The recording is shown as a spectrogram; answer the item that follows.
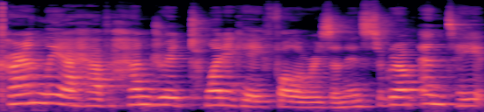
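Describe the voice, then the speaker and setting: There is audible room echo around a woman who speaks with a non-native accent. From Russia. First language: Russian. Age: 20s. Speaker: blogger and life coach. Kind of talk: casual self-introduction to camera.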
